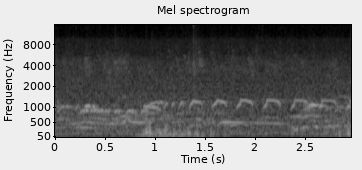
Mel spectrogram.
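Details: A prolific local zebra dove giving a big-voiced song: a steady chain of short, bouncing coo notes repeated about three times a second, over a long lower humming coo from another bird.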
